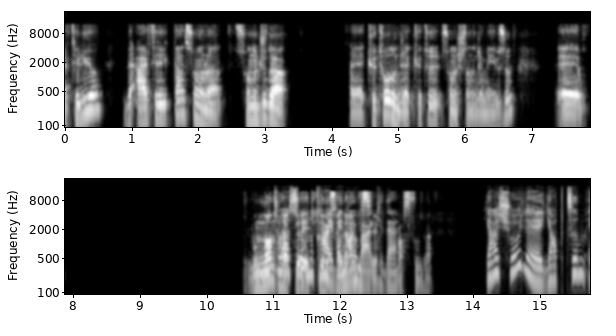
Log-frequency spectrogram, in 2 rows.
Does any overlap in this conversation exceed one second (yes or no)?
yes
